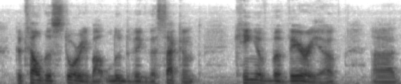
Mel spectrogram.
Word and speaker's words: Ludwig: to be talking about Luchino Visconti's Ludwig or Ludwig if you want to be faithful to the original German pronunciation.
